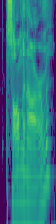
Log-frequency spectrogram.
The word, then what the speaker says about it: Salmon Arm: beautiful beautiful town of Salmon Arm Salon arm Salmon Arm you don't pronounce the L ever Salman arm I play Sal AR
